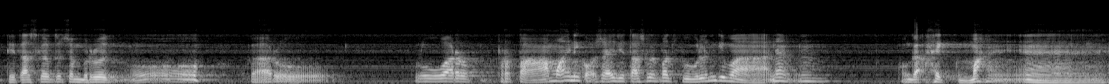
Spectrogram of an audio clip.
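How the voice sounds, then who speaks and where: Gravelly preacher in an echoey hall. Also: male voice, sits low. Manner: folksy, humorous, voices imagined dialogue, calls listeners to stand. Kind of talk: sermon. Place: mosque gathering. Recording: echoey hall, lo-fi, faint noise.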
